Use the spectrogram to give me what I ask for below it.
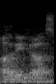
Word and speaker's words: Adidas: now this year when Adidas which by the way is actually pronounced Adidas if you're German when you uh look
